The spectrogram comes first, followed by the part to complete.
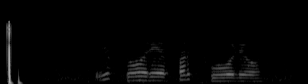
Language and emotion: Russian, neutral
